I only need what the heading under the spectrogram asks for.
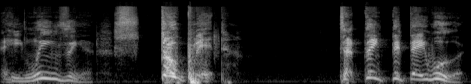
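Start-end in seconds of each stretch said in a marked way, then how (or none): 1.1-4.5 loud, angry, growling, half-screamed yell. Retelling a man who leans into his face and ear: Rickey Smiley mock-angry voice. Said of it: "this is my Ricky Smiley angry voice".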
